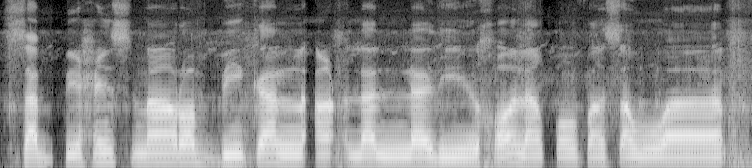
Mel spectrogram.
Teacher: ketika kita sambungkan sehingga akhirnya berbunyi a'la alladzi, di situ hamzah wasolnya sudah tidak berguna lagi.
